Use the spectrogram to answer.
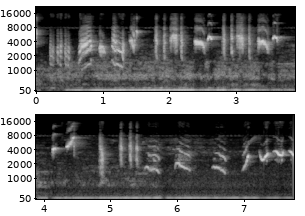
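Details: Long-tailed shrike singing vigorously in the morning, a lure recording for other shrikes: a rapid, varied jumble of sharp chirps, rising and falling whistles and buzzy notes, with a steady low hum beneath.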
